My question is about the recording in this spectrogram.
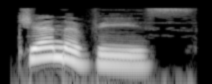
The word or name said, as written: genovese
